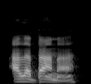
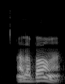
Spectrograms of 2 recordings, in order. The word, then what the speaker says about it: Alabama: a white passenger on a bus in montgomery alabama first of december 1955.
